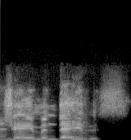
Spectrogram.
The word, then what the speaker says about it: Jamin Davis: Jamin Davis is how it's spelled Jamin, and it's way cooler if it's Jamin. Its name is pronounced Jamin Davis.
